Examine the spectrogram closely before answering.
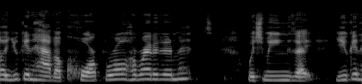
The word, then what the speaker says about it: hereditament: it admit already meant here it's a t but it sounds like a d and doesn't sound like hereditary yeah hereditament right and what it's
